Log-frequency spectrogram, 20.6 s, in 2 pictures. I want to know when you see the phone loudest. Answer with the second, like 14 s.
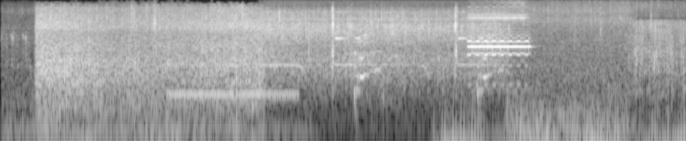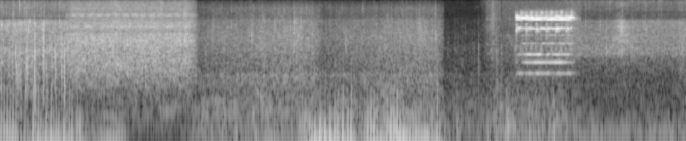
7 s.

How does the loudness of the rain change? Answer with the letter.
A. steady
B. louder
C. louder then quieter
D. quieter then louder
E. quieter
E.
